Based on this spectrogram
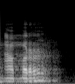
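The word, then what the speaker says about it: عمرو: Kemudian Rasulullah Sallallahu Alaihi Wasallam riwayat dari Abdullah bin Amr Jadi ini ada tulisan kalau ada wawunya ya bacanya Amr. Kalau ndak ada wawunya bacanya Umar. Itu ya.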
